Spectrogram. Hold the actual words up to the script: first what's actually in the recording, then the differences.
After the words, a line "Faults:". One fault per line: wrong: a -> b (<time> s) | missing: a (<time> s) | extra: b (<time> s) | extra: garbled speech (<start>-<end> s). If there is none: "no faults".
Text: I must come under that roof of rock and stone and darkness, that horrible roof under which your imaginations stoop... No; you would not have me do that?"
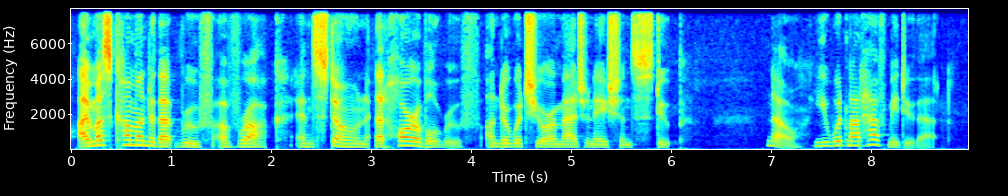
I must come under that roof of rock and stone that horrible roof under which your imaginations stoop... No; you would not have me do that?"
Faults:
missing: and darkness (3.0 s)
